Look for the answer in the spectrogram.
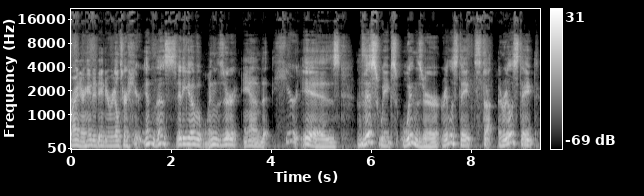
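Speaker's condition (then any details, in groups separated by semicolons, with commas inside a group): No condition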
